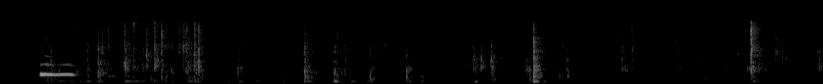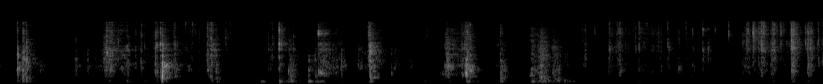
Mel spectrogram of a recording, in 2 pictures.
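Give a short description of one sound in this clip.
Plastic card packs rustle and crinkle in someone's hands, close by.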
